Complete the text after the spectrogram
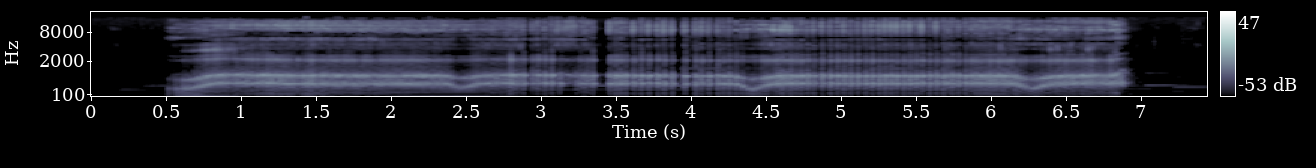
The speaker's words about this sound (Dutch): In de verte hoorde Joris de draak brullen en grommen.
